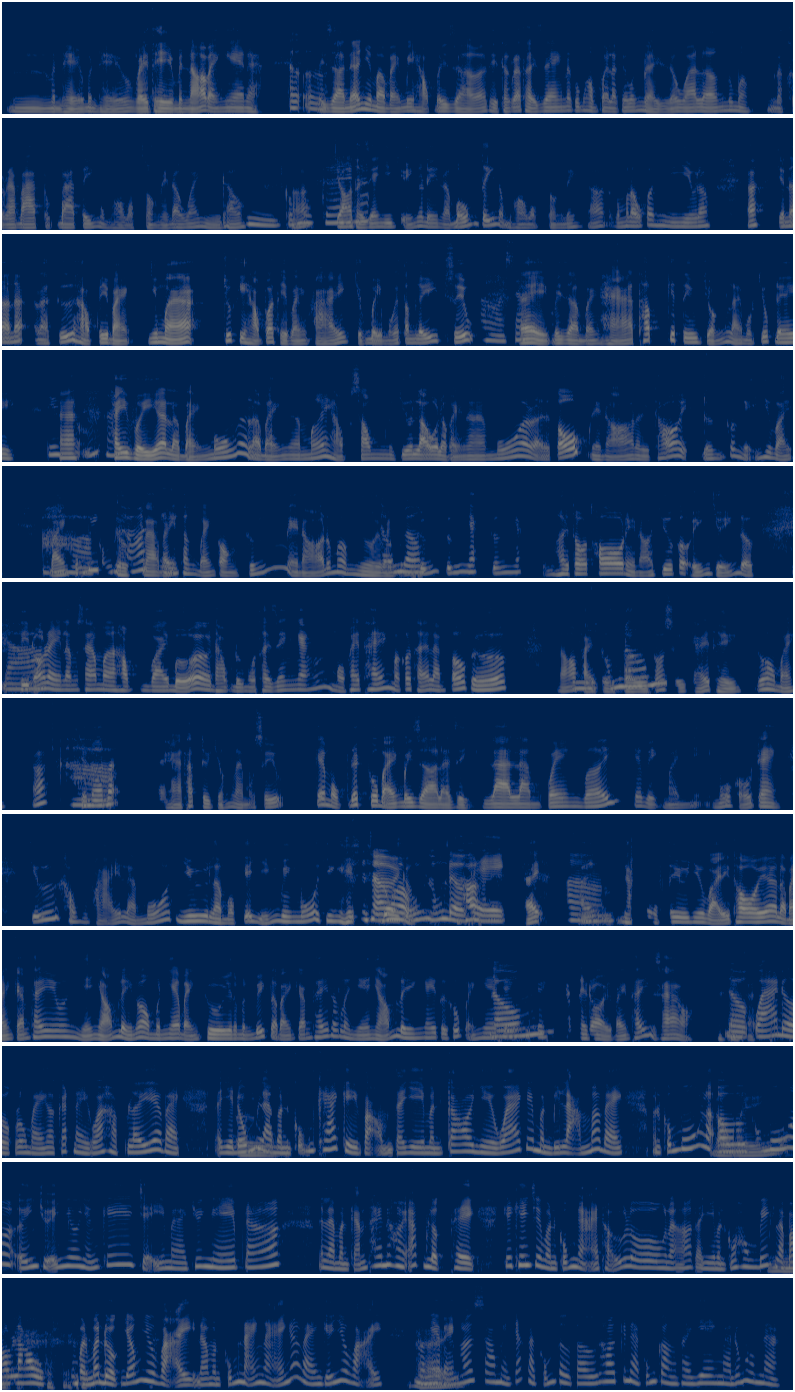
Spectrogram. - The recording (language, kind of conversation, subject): Vietnamese, advice, Bạn có đang ngại thử điều mới vì sợ mình không đủ năng lực không?
- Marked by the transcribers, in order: tapping; other background noise; laughing while speaking: "nghiệp"; laugh; "làm" said as "ờn"; laugh; laugh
